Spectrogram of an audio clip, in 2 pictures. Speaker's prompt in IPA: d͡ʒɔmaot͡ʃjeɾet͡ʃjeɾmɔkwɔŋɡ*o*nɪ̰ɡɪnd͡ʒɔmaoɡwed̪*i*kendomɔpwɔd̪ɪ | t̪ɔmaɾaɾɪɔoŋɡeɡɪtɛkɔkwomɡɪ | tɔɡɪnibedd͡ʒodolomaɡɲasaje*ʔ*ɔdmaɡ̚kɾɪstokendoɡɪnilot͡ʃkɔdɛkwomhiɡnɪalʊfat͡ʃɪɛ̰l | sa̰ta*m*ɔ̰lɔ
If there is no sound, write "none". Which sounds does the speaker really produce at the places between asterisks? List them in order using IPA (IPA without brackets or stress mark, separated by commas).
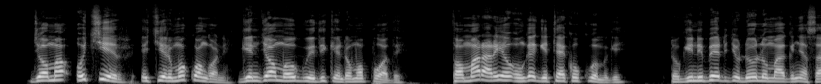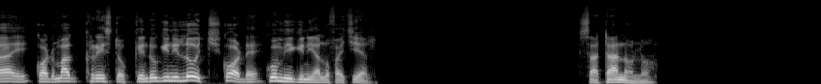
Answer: ɔ, i, k, n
